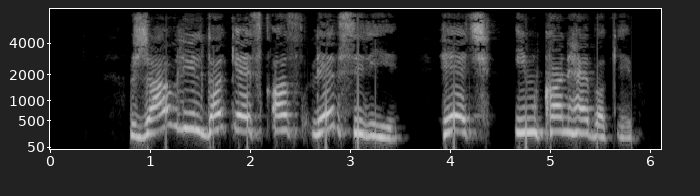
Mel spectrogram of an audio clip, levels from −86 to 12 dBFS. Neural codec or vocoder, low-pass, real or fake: none; 7.2 kHz; real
